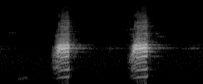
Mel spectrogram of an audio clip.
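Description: bird, ducks quacking

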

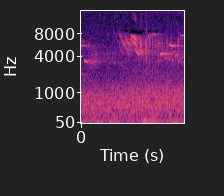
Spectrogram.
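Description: bird, birds singing outdoors

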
